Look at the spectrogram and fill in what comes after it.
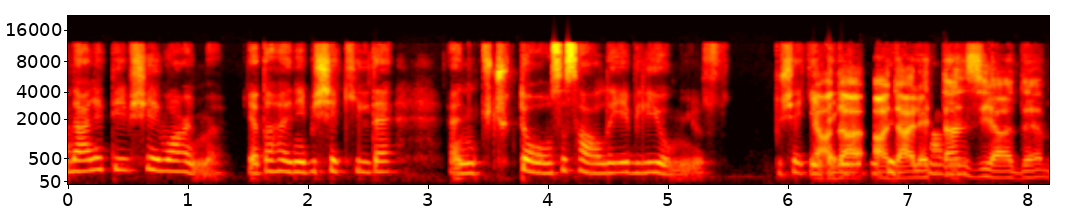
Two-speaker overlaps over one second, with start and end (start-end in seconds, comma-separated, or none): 6.2-7.5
